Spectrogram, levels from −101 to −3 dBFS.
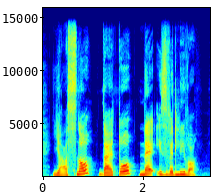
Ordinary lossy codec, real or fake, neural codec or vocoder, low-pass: none; real; none; 14.4 kHz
